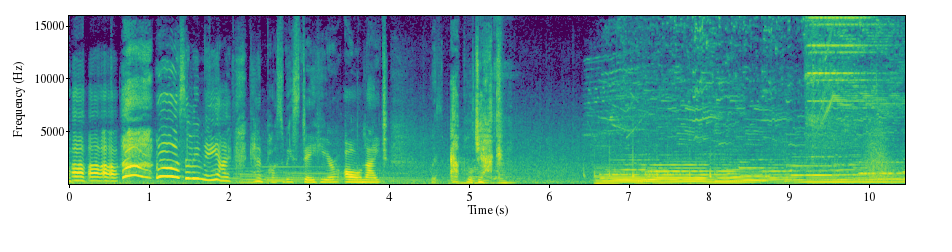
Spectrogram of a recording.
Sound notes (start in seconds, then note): 0.3 chuckles nervously; 6.5 tinkling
